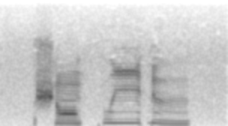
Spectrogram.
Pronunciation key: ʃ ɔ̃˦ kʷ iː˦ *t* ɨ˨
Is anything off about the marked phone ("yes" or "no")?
yes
